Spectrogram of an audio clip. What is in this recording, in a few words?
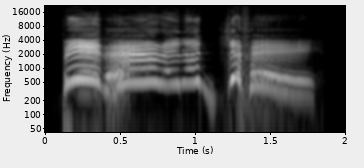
troll voice be there in a jiffy dry; SpillAudio; Character Troll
